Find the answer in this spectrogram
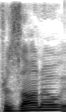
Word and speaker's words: Fasano: His last name is spelled F as in Frank, A-S-A-N-O. Dr. Fasano is a medical doctor,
